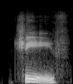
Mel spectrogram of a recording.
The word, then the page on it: chief: American English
